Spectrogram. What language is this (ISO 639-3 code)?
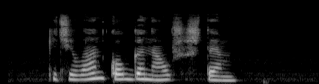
chm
